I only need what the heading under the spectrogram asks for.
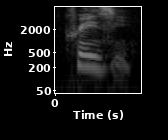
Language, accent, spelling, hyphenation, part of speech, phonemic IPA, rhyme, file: English, US, crazy, cra‧zy, adjective / adverb / noun, /ˈkɹeɪ.zi/, -eɪzi, En-us-crazy.ogg
- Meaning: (adjective) 1. Of unsound mind; insane; demented 2. Out of control 3. Very excited or enthusiastic 4. In love; experiencing romantic feelings 5. Very unexpected; wildly surprising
